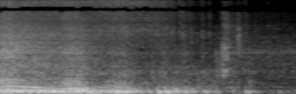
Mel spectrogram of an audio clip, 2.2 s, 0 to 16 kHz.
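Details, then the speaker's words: Honda CBX stored at least 5 years, first start after charging battery and adding starter fluid: deep rough rumble for about a second, then sputters and fades out, barely firing. "now that felt awesome to hear this bike run for the very very first time"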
